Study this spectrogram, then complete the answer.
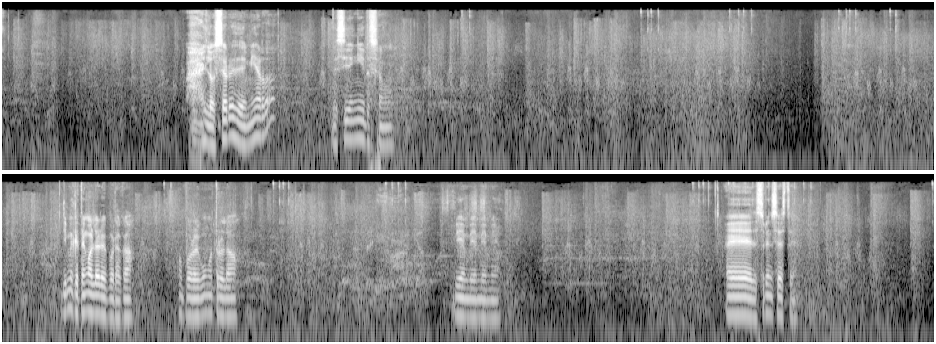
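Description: Weapons clash and spells crackle in a game battle.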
